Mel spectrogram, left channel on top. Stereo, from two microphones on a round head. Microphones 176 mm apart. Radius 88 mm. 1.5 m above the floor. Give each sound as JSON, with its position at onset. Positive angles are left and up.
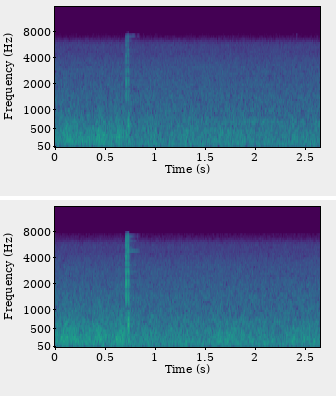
{"t": 0.7, "sound": "breaking glass", "side_deg": -40}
